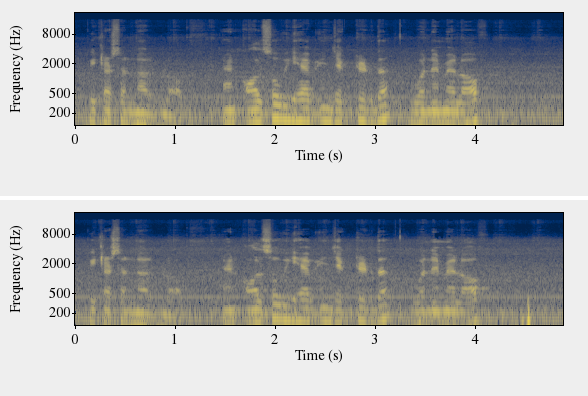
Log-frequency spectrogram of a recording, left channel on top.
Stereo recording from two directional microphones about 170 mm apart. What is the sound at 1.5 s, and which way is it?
Speech, 40° left (ahead or behind).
